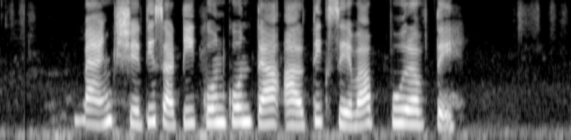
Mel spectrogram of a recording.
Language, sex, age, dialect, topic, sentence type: Marathi, female, 18-24, Standard Marathi, banking, question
